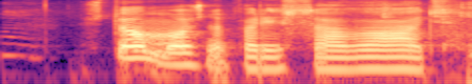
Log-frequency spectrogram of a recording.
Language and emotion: Russian, sad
